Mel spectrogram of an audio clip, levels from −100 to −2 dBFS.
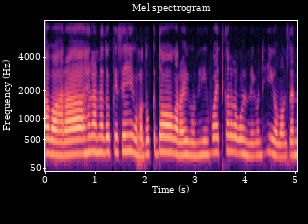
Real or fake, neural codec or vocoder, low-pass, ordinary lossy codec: real; none; 7.2 kHz; none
